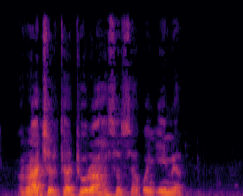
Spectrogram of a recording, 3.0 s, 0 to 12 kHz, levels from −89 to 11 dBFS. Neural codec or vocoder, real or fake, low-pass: none; real; 10.8 kHz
